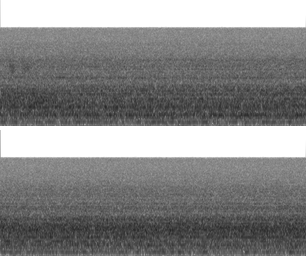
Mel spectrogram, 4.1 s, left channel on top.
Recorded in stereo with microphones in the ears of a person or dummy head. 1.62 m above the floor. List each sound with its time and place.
Only background noise.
